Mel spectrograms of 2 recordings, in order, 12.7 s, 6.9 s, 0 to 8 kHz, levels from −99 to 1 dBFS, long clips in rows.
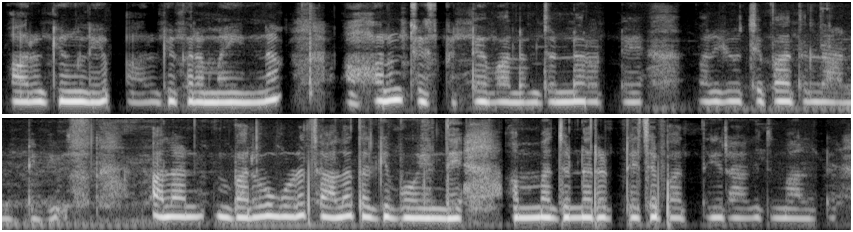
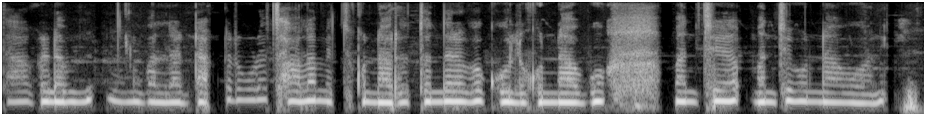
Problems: none marked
